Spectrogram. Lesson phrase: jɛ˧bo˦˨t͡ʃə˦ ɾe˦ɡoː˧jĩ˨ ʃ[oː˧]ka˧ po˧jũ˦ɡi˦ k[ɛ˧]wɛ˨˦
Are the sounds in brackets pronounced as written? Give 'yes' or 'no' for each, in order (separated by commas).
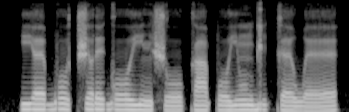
no, yes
